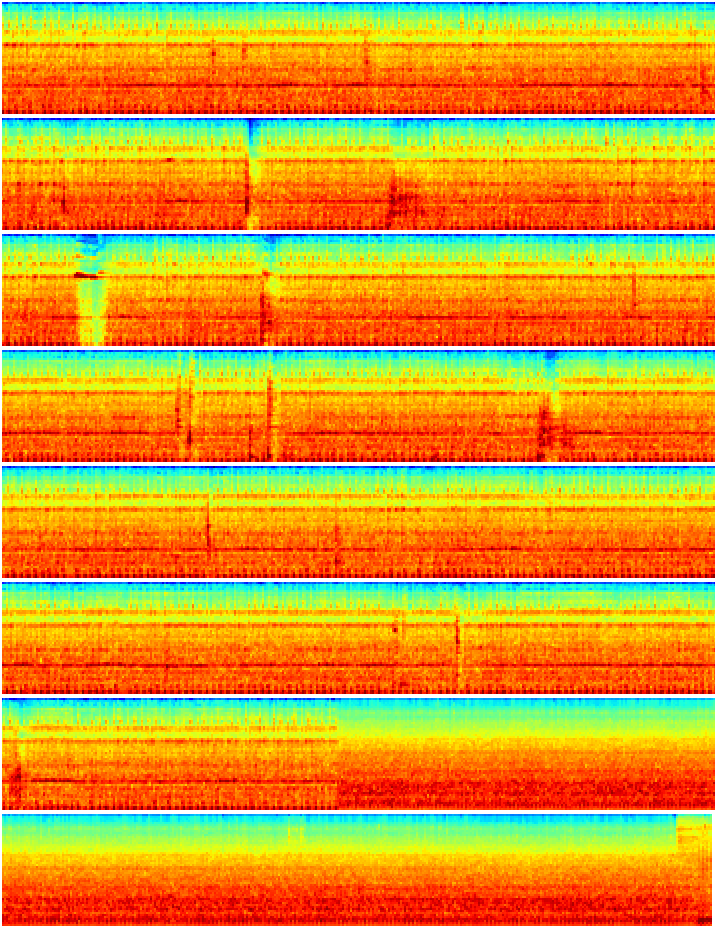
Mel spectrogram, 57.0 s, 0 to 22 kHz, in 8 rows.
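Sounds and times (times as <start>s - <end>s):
sawmill engine droning: 0.0s - 57.0s
band blade whine: 56.6s - 57.0s.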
